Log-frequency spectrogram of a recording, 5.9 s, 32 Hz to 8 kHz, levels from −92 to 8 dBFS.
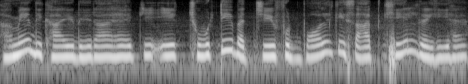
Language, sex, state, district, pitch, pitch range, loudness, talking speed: Hindi, female, Rajasthan, Bikaner, 200 Hz, 190-215 Hz, -13 LUFS, 155 wpm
